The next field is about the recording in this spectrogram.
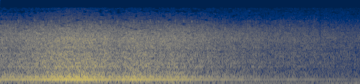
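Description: A car engine is driven hard, a steady low drone with broad rushing noise that swells over the first second and then gradually fades.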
